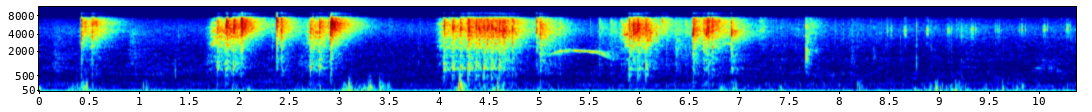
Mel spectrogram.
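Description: Airsoft gunfire: several short rapid-fire volleys of sharp clicks with pauses between them, the longest lasting under a second about four seconds in. A brief arching whistle-like tone sounds about five seconds in.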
